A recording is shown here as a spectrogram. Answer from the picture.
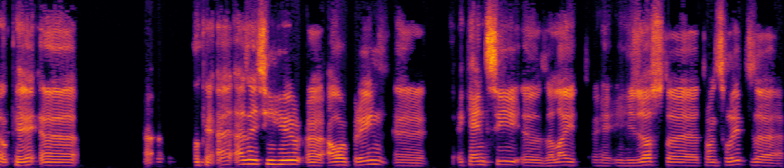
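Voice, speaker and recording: The pace is very slow. A non-native accent comes through. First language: not English. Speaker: student participant. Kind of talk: class question. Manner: halting, many fillers.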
